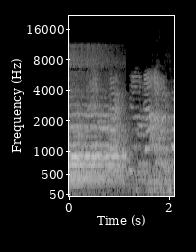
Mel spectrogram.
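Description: Background music with long held notes fades and breaks off about a second in. Faint children's voices and chatter follow.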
